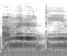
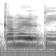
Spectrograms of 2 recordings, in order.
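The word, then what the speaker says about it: Qamar al-Din: I know that some people call it Amaraldin and some people call it Kamarin. I also realized that that pertains to the dialect of Arabic that you speak, which depends on where you're from.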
